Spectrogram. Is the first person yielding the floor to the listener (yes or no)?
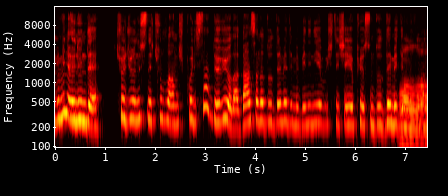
no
